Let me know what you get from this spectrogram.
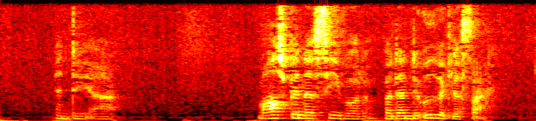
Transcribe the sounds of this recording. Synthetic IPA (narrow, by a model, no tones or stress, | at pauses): mend̥e̝æɐ | mɑ̈ːð̞̩ˠsb̥ennəæse̝̰ːʋʋɒd̥ænd̥e̝ʔuð̞ˠʋe̝ɡ̥lɐsɑ̈ɪ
